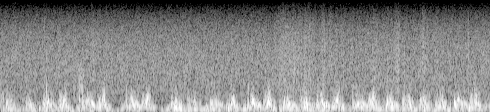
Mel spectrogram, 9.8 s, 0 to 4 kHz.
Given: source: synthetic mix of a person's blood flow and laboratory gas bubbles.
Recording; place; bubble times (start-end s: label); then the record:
Doppler ultrasound of blood flow; precordium
0.00-0.09 s: bubbles
0.86-0.99 s: bubbles
1.46-1.74 s: bubbles
From the record:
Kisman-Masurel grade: 122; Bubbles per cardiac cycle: 1 to 2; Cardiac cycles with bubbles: 10 to 50%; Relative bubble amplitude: moderate (0.250 to 0.450); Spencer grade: 2 (many but less than half of the cardiac periods contain bubble signals, singularly or in groups); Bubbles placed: anywhere in the cardiac cycle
